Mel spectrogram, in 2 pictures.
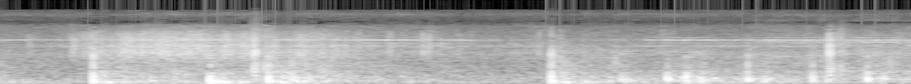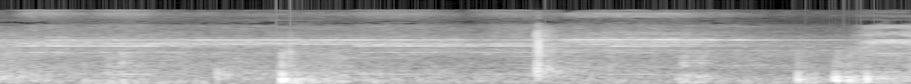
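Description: Aerial fireworks bursting: an irregular string of sharp bangs and crackles, several a second at times, with a faint high whistle through the middle.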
